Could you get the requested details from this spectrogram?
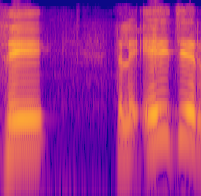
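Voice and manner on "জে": "জে" with an e vowel in place of a; majhul pronunciation. Shown as a demonstration. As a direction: show the old faulty letter name "জে". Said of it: "জাকে কি বলতাম?".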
